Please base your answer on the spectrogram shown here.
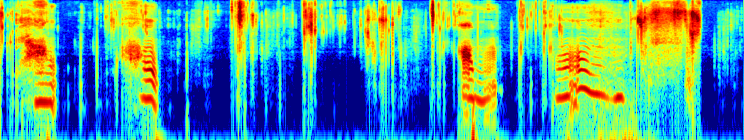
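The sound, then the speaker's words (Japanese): Wet chewing of something sticky, with soft smacking and crunching between voiced groans and murmurs. “おえねっとりとしていて最低の噛み心地じゃん。”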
